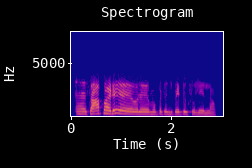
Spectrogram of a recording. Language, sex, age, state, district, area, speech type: Tamil, female, 30-45, Tamil Nadu, Namakkal, rural, conversation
